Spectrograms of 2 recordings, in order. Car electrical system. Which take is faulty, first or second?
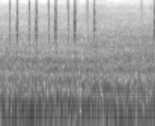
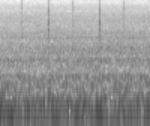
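first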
